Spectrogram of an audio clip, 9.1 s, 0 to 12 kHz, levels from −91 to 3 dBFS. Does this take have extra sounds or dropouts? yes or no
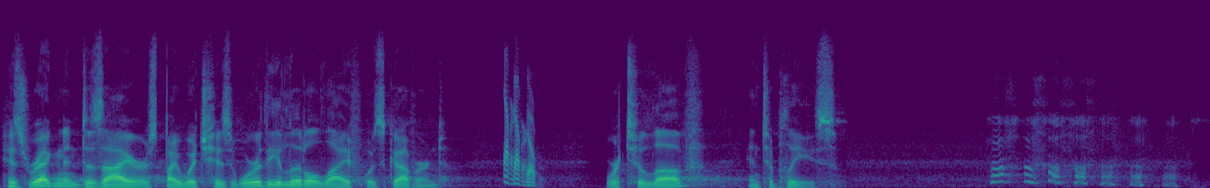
yes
